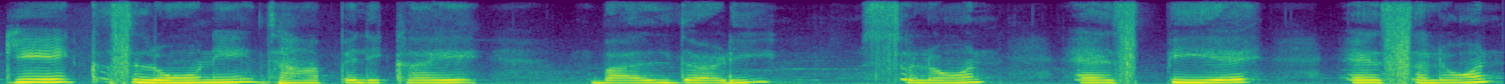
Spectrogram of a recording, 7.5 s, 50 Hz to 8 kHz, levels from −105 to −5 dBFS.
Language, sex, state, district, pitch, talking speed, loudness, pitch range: Hindi, male, Bihar, Lakhisarai, 235 Hz, 110 wpm, -15 LUFS, 225-255 Hz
